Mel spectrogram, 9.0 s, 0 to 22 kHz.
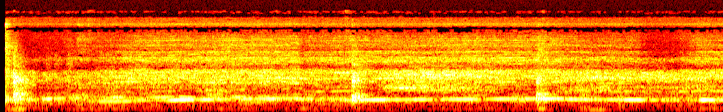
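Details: Thrustmaster T300RS GT wheel, torque 4-5 and FFB 6 in GT Sport: steady motor hum with sharp pops when turning quickly from one direction to the other, fading at torque 1-2; the motor's D shaft slips and moves inside its plastic cog.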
